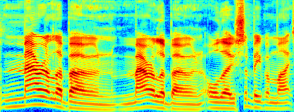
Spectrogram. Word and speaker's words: Marylebone: How in the hell do you pronounce Marylebone? Marylebone, although some people might say Marylebone.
